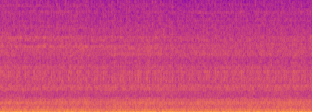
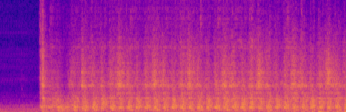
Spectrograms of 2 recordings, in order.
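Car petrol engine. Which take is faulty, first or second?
second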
